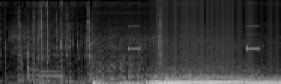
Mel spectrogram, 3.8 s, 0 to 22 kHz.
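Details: 2006-2008 Infiniti FX35 after 9–10 hours sitting on a chilly morning, day after installing a revised AC amp to cure hard cold starts: short starter whirr, catches first try within a second, settles to steady even idle; clean cold start.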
